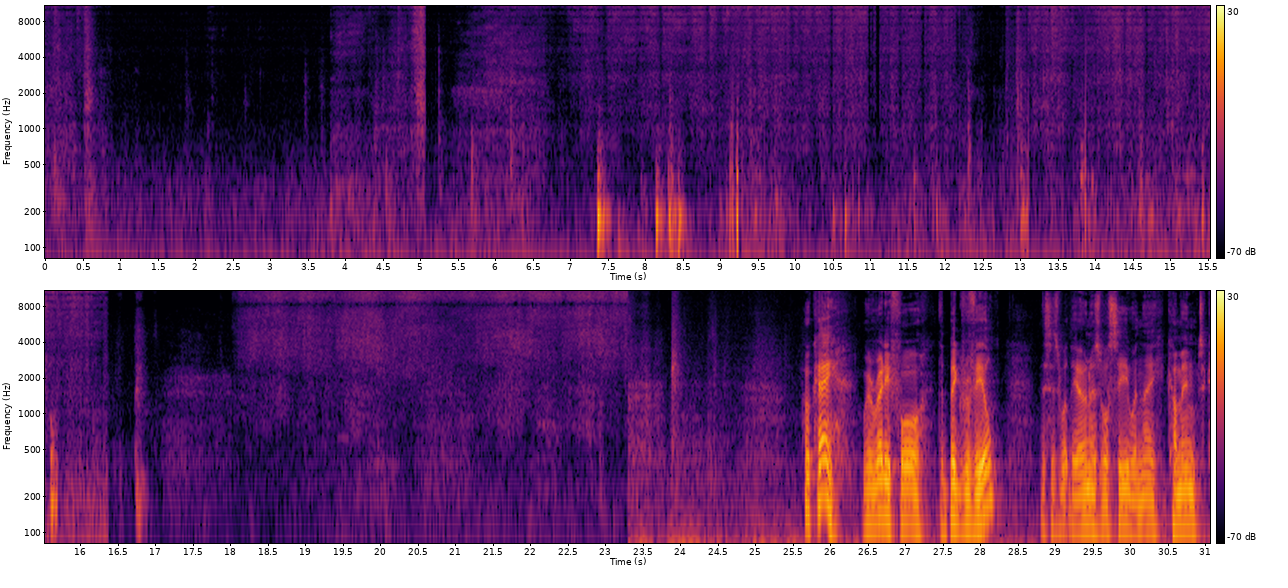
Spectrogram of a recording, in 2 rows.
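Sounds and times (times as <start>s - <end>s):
hand rubbing on wooden tabletop: 6.2s - 12.2s, 13.0s - 16.4s.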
